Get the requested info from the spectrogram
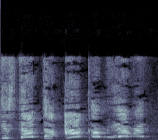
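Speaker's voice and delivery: high, stunned question; can't believe your ears; shocked disbelief. Retold or imitated. Elder overhearing harsh words, high and stunned. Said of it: "I'm like".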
